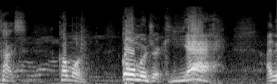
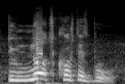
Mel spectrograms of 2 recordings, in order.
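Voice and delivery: ordinary talk

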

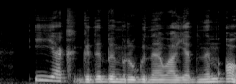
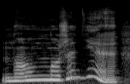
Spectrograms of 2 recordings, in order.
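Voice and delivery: high, slow, placating reply; drawn-out peacemaking tone; conciliatory; 12 semitones higher, slower than usual. A narrator's reading. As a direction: concede slowly in a high girlish voice. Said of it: "odrzekła Alicja pojednawczo".

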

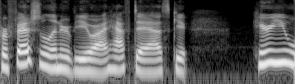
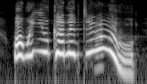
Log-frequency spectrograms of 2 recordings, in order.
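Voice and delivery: sudden much higher, faster, theatrical delivery; dramatic question; faster than usual. Acted. Interviewer springs his one big question on the astronaut, high and theatrical. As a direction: deliver the punchline question with mock suspense.

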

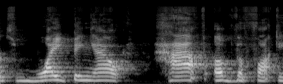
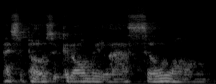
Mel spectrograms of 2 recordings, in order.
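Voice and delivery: very soft, low devil murmur; quiet, low villain voice; resigned devil voice; 7 semitones lower, 22 dB quieter than usual. Acted. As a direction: let the mask drop, hushed and low. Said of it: "only for the devil to go".

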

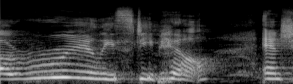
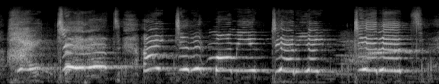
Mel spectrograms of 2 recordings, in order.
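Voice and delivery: put-on very high, elated child's shout; triumphant squeal; 14 semitones higher, faster than usual. Girl calls to Mommy and Daddy, triumphant squeal.

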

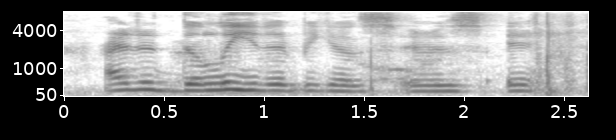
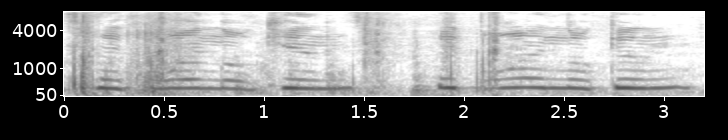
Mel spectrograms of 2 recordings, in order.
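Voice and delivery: higher mock catchphrase voice; silly put-on voice; 7 semitones higher, 3 dB louder than usual. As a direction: toss it off in a goofy voice. Repeats catchphrase in a voice.

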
